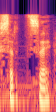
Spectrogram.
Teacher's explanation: Vždy dodržme ten náznak písmenka T vo výslovnosti srdce.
